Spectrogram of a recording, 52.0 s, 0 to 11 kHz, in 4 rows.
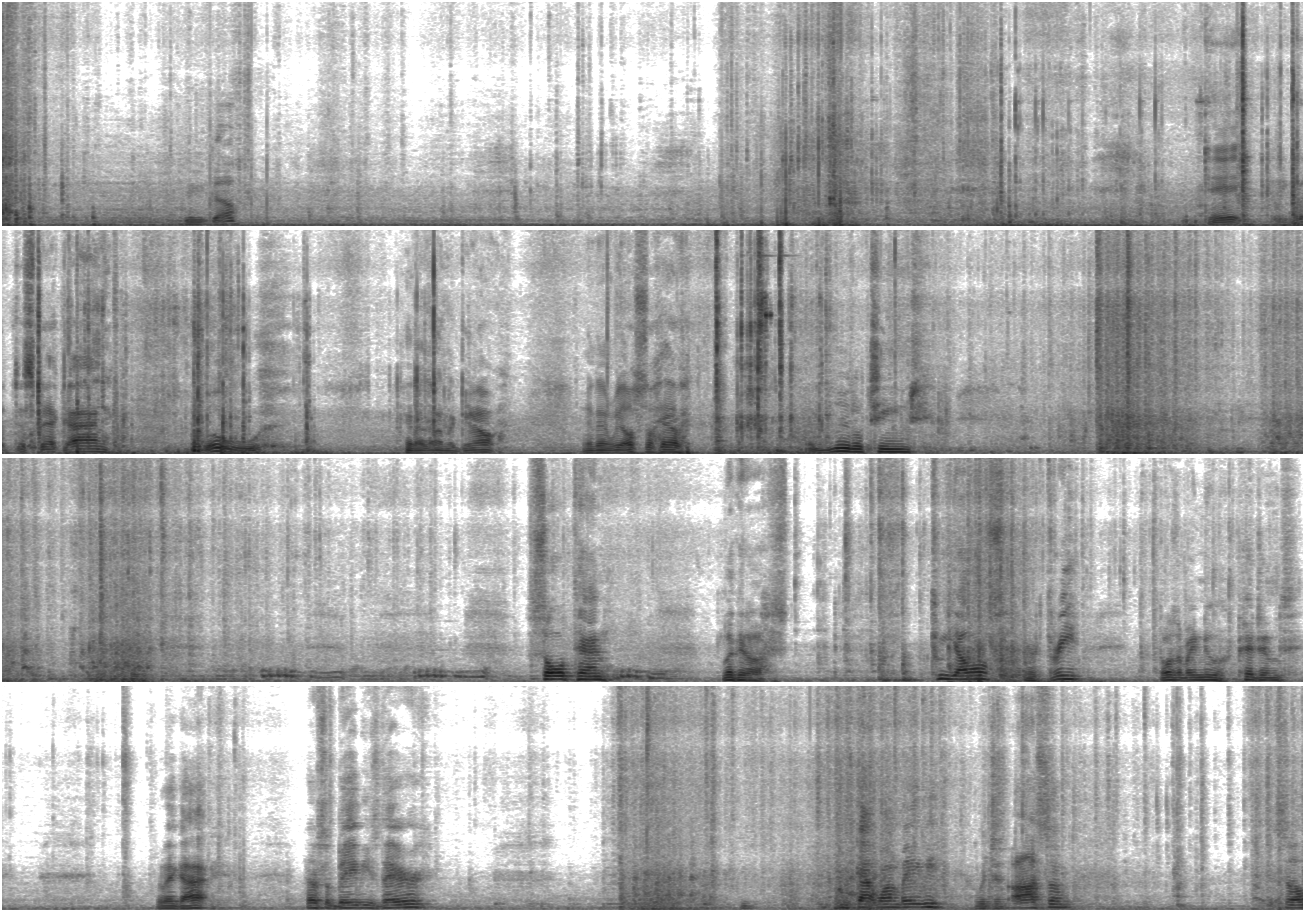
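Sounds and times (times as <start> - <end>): rustling and knocking: 7.1 - 17.5
metallic rattling: 19.8 - 22.2
pigeons cooing: 22.4 - 31.3, 32.0 - 33.1.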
